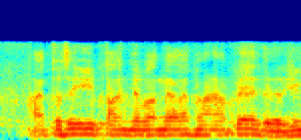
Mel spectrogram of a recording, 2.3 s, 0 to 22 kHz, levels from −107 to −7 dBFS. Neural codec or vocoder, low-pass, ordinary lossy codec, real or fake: codec, 16 kHz, 2 kbps, FreqCodec, smaller model; 7.2 kHz; none; fake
